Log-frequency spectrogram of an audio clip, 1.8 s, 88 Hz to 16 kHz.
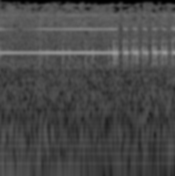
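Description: Aftermarket audible parking sensor on a Kia Rio bumper beeping at about 30-40 cm from an obstacle, a faint rapid series of high electronic beeps over low engine rumble.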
